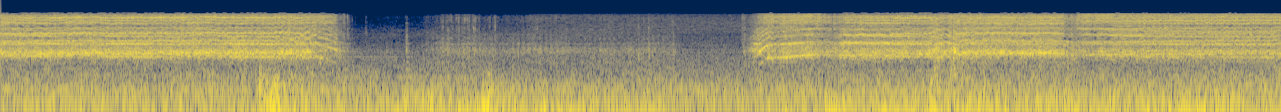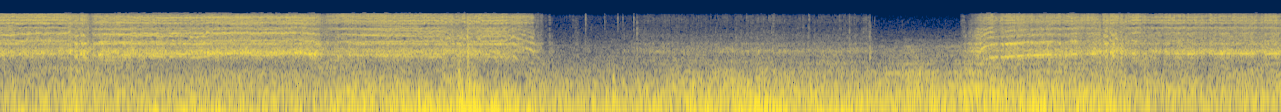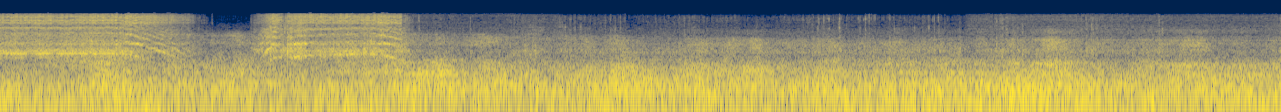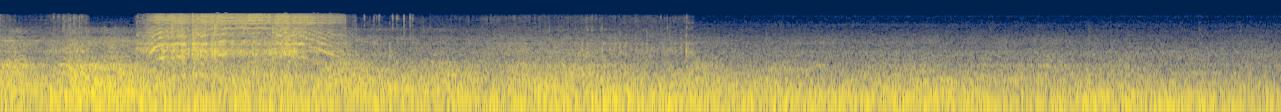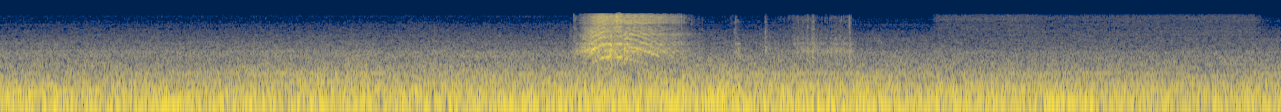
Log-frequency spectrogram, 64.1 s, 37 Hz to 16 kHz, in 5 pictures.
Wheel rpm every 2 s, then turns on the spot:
220, 150, 10, 40, 210, 220, 220, 220, 200, 40, 20, 140, 230, 120, 130, 20, 20, 20, 10, 20, 150, 10, 10, 0, 0, 0, 0, 0, 40, 10, 0, 0.
4-6 18-22 30-38 42-46 58-60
